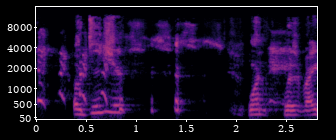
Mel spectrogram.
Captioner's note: laugh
